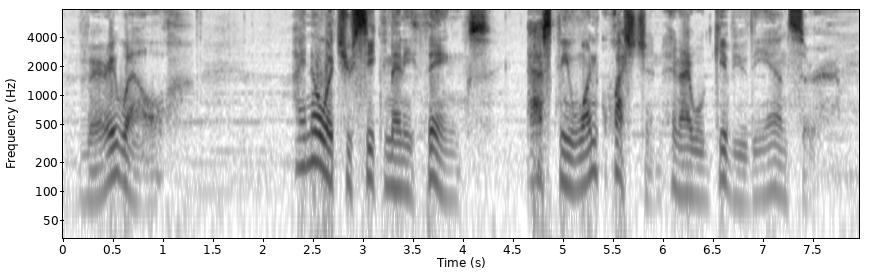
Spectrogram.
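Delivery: coldly amused tone. Voicing a ghostly figure who smiles at a player: cold amusement. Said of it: "sort of with some cold amusement".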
